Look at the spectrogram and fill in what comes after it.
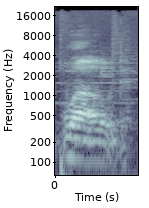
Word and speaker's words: world: E o world é muito mais fácil no inglês britânico. Você não vai pronunciar o R. Você vai falar somente world. Mas para pronunciar mundo em inglês, não é difícil como você imagina. Você só precisa pronunciar o R no passado. Were e depois velho. Lembre-se sempre dessa regra. Old. Were old. Juntos dois, fala um pouquinho mais rápido. World. World. World.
